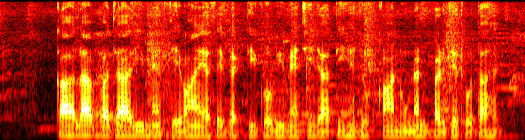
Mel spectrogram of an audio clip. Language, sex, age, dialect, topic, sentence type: Hindi, male, 18-24, Awadhi Bundeli, banking, statement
